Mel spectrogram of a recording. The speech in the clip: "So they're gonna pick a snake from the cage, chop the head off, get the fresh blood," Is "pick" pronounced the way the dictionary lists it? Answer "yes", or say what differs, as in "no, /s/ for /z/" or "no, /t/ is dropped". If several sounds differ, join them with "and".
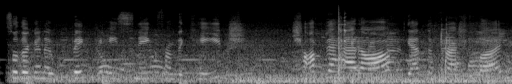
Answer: no, /b/ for /p/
